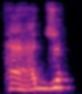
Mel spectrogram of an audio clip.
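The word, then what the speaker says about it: Taj (תאג): I told you it's the word Taj. You can see the word Tav Aleph Gimel. It's pronounced Taj.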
